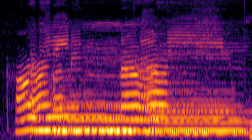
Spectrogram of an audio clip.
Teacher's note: عین یہاں پہ غنہ ہے نا نون کے اوپر، اس کو تھوڑا لمبا عن کھینچنا ہے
